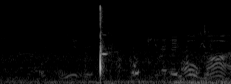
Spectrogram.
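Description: A bat striking a softball once, a single sharp crack about a second in, with faint shouting voices of players around it.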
